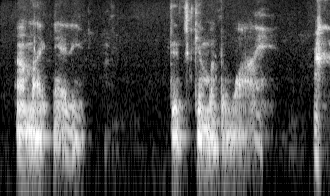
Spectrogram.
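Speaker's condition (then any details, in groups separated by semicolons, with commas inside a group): Multiple sclerosis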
